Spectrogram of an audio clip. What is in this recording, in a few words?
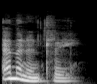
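"eminently", British English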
